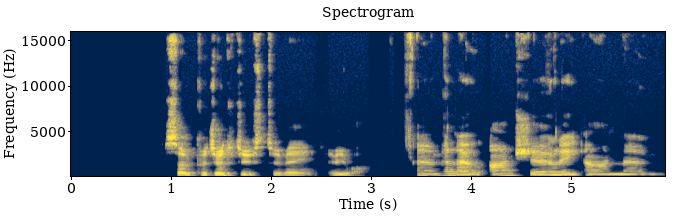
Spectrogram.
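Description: An elderly woman speaks calmly into a close microphone.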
